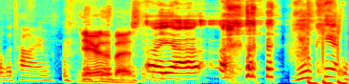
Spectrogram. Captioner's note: laughs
